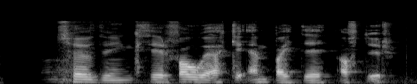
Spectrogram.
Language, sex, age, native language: Icelandic, male, 13, Icelandic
